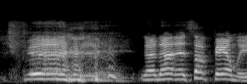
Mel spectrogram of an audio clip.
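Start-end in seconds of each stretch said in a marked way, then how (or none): 0.1-1.3 very slow, stretched word; mock-dramatic slow delivery; drawn-out catchphrase. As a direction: draw the word right out for a joke.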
